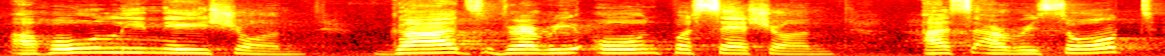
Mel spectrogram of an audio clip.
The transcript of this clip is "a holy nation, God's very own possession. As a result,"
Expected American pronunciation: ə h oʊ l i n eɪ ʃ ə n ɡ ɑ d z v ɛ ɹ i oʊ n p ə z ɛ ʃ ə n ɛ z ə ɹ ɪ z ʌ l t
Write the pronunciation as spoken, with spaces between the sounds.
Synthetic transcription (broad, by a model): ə h oʊ l i n eɪ ʃ ə n ɡ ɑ d s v ɛ ɹ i oʊ n p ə s ɛ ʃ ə n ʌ s ə ɹ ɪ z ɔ l t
